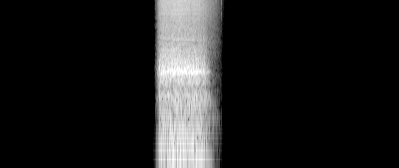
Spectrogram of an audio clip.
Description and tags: A short blow from the mouth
